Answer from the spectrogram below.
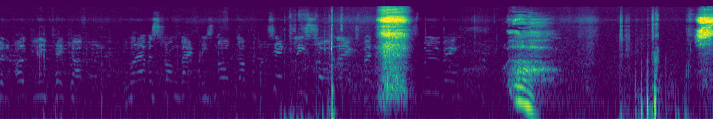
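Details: A run of forceful sneezes with swearing and exclamations between them.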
